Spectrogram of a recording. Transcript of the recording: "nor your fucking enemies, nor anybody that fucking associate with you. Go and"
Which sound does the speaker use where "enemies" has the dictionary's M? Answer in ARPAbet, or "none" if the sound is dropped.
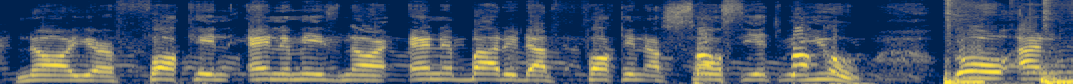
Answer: M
